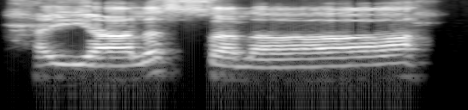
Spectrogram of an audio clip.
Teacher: یہ تا کی آواز ہا میں بدل گئی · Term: ہا کی آواز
